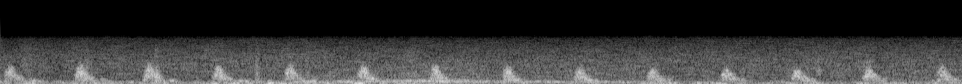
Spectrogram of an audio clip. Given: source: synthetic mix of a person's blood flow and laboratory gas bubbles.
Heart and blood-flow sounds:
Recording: Doppler ultrasound of blood flow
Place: subclavian vein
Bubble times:
6.44-6.55 s: bubbles
From the record:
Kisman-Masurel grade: 111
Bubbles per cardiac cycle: 1 to 2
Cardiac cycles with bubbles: 1 to 10%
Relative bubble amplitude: barely perceptible (0.100 to 0.250)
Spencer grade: 1 (occasional bubble signal discernible with the cardiac motion signal, with majority of cardiac periods free of bubbles)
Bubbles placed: anywhere in the cardiac cycle

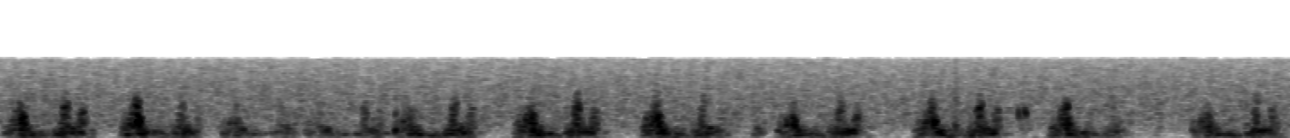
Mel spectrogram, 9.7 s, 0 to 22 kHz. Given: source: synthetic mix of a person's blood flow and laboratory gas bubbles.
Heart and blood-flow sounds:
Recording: Doppler ultrasound of blood flow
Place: precordium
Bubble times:
2.93-3.02 s: bubbles
7.15-7.20 s: bubbles
7.62-7.74 s: bubbles
From the record:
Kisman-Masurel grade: 121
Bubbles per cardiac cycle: 1 to 2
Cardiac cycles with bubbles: 10 to 50%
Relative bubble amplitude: barely perceptible (0.100 to 0.250)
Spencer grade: 2 (many but less than half of the cardiac periods contain bubble signals, singularly or in groups)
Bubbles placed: only in the low amplitude regions of the cardiac cycle

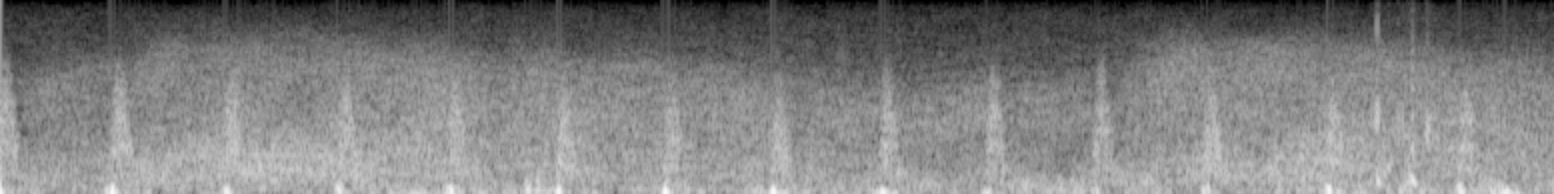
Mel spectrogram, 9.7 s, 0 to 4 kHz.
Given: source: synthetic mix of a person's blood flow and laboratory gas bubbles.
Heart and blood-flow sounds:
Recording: Doppler ultrasound of blood flow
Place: subclavian vein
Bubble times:
8.56-8.96 s: bubbles
From the record:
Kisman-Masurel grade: 123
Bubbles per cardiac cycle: 1 to 2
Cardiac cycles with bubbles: 10 to 50%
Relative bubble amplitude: loud (0.450 to 0.775)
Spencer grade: 2 (many but less than half of the cardiac periods contain bubble signals, singularly or in groups)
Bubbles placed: anywhere in the cardiac cycle

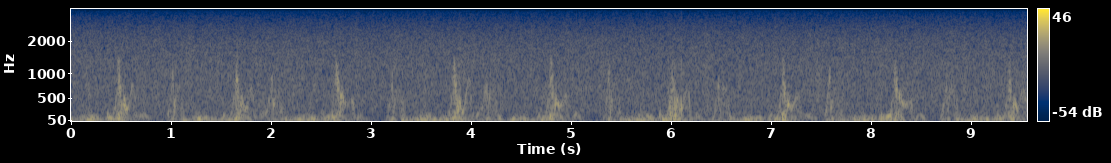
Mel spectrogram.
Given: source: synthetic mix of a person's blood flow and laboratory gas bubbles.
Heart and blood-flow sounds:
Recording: Doppler ultrasound of blood flow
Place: precordium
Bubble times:
5.95-6.12 s: bubbles
From the record:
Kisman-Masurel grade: 113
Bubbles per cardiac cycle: 1 to 2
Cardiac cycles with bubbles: 1 to 10%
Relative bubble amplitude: loud (0.450 to 0.775)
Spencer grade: 1 (occasional bubble signal discernible with the cardiac motion signal, with majority of cardiac periods free of bubbles)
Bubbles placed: anywhere in the cardiac cycle

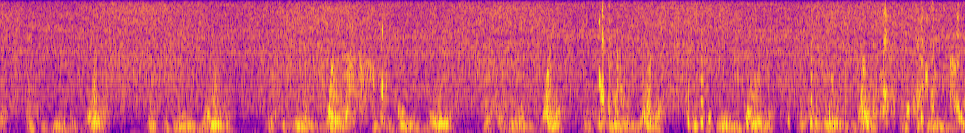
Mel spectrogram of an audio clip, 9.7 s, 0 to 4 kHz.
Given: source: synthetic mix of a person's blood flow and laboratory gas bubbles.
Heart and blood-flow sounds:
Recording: Doppler ultrasound of blood flow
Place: precordium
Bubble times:
3.42-3.89 s: bubbles
3.95-4.09 s: bubbles
5.96-6.36 s: bubbles
6.40-6.55 s: bubbles
6.81-6.93 s: bubbles
6.97-7.08 s: bubbles
7.42-7.55 s: bubbles
7.86-7.92 s: bubbles
8.07-8.36 s: bubbles
8.78-8.96 s: bubbles
9.04-9.37 s: bubbles
9.48-9.61 s: bubbles
From the record:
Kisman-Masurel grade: 232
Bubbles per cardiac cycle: several, 3 to 8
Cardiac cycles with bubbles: 50 to 99%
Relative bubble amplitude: moderate (0.250 to 0.450)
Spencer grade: 3 (all of the cardiac periods contain showers or single bubble signals, but not dominating or overriding the cardiac motion signals)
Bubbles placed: only in the low amplitude regions of the cardiac cycle

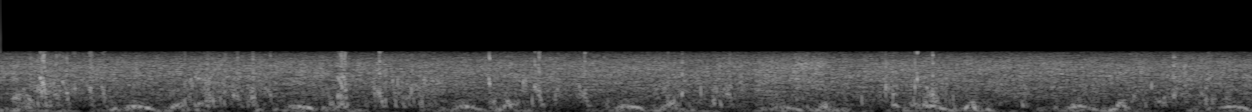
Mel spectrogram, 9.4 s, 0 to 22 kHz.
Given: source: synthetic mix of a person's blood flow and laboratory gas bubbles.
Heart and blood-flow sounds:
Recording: Doppler ultrasound of blood flow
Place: precordium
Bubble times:
0.07-0.59 s: bubbles
0.64-0.86 s: bubbles
1.33-2.08 s: bubbles
2.42-2.67 s: bubbles
2.72-3.31 s: bubbles
3.63-4.23 s: bubbles
4.32-4.48 s: bubbles
4.51-4.59 s: bubbles
4.94-5.62 s: bubbles
6.44-6.53 s: bubbles
6.58-7.20 s: bubbles
7.61-7.74 s: bubbles
8.47-8.87 s: bubbles
8.96-9.14 s: bubbles
9.18-9.26 s: bubbles
From the record:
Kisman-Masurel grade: 332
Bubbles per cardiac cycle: rolling drumbeat, 9 or more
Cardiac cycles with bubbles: 50 to 99%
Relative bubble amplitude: moderate (0.250 to 0.450)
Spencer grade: 3 (all of the cardiac periods contain showers or single bubble signals, but not dominating or overriding the cardiac motion signals)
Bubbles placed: only in the low amplitude regions of the cardiac cycle

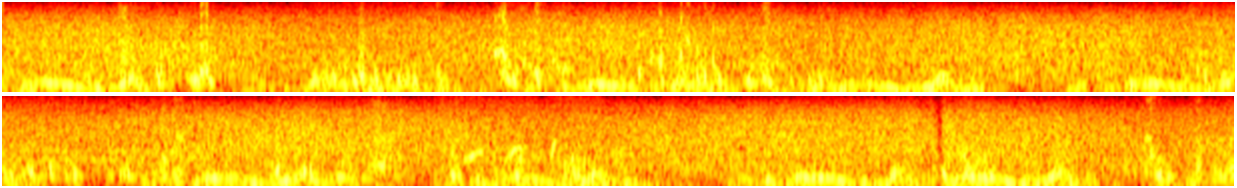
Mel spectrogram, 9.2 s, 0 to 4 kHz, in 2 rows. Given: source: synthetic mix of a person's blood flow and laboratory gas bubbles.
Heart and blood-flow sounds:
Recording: Doppler ultrasound of blood flow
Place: precordium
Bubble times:
0.00-0.02 s: bubbles
0.29-0.39 s: bubbles
0.41-0.92 s: bubbles
1.13-1.60 s: bubbles
1.62-1.71 s: bubbles
1.81-2.15 s: bubbles
2.35-2.73 s: bubbles
2.76-3.15 s: bubbles
4.41-4.94 s: bubbles
5.00-5.35 s: bubbles
5.62-5.83 s: bubbles
5.86-6.13 s: bubbles
6.24-6.88 s: bubbles
8.09-8.37 s: bubbles
8.81-9.25 s: bubbles
From the record:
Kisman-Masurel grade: 333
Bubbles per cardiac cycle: rolling drumbeat, 9 or more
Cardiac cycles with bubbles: 50 to 99%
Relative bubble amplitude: loud (0.450 to 0.775)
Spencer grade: 3 (all of the cardiac periods contain showers or single bubble signals, but not dominating or overriding the cardiac motion signals)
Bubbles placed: anywhere in the cardiac cycle

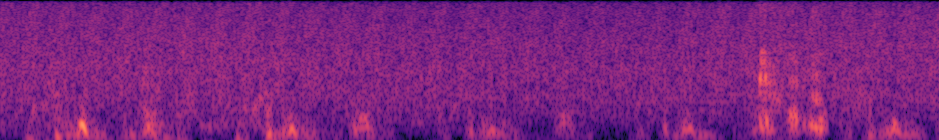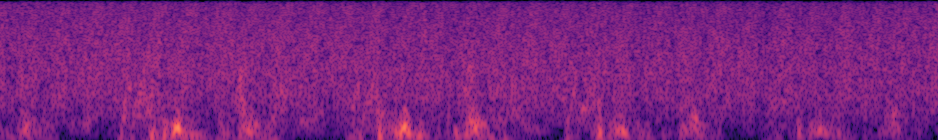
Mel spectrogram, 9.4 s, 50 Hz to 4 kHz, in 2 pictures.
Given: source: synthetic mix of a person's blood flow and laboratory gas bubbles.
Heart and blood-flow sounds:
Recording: Doppler ultrasound of blood flow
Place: precordium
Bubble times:
3.77-4.14 s: bubbles
From the record:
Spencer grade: 2 (many but less than half of the cardiac periods contain bubble signals, singularly or in groups)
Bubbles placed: only in the low amplitude regions of the cardiac cycle

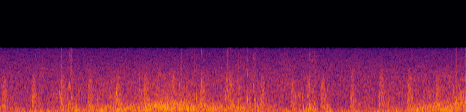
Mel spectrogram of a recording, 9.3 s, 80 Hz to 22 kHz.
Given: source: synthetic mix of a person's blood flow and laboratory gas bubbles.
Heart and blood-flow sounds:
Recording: Doppler ultrasound of blood flow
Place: subclavian vein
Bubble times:
0.73-0.80 s: bubbles
0.83-0.91 s: bubbles
1.02-1.51 s: bubbles
2.17-2.38 s: bubbles
2.45-2.61 s: bubbles
2.76-2.93 s: bubbles
3.12-3.67 s: bubbles
3.71-4.12 s: bubbles
4.46-5.14 s: bubbles
5.87-6.41 s: bubbles
6.50-6.63 s: bubbles
9.04-9.33 s: bubbles
From the record:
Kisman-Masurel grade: 332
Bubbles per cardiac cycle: rolling drumbeat, 9 or more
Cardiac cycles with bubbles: 50 to 99%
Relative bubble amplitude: moderate (0.250 to 0.450)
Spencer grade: 3 (all of the cardiac periods contain showers or single bubble signals, but not dominating or overriding the cardiac motion signals)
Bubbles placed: anywhere in the cardiac cycle

